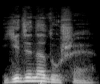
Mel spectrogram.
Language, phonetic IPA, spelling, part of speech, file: Russian, [(j)ɪdʲɪnɐˈduʂɨjə], единодушия, noun, Ru-единодушия.ogg
- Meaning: inflection of единоду́шие (jedinodúšije): 1. genitive singular 2. nominative/accusative plural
